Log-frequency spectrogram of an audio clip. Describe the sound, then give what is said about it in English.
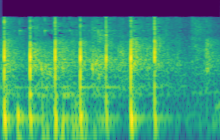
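A church audience claps in unison as a hand clap of praise to God: a steady, quick beat of about seven sharp, loud claps, then a softer, fading patter at the end. No one speaks. “And once again, we're going to give God a hand clap of praise as we come forth with the word of God.”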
